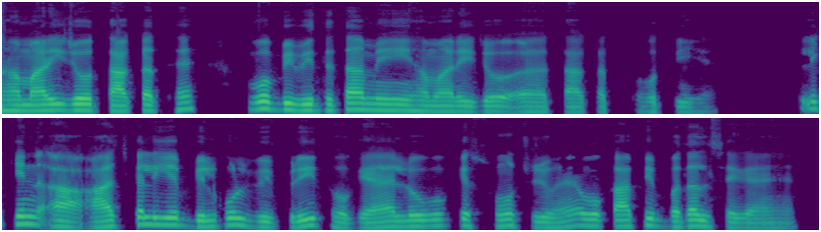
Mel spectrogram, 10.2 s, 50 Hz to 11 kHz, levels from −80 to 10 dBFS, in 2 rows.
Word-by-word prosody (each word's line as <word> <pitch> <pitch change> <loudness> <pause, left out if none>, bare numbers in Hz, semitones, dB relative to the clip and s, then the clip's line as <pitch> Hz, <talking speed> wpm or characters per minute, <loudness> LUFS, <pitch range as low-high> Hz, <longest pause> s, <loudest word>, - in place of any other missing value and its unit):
हमारी 125 +1 +4
जो 135 0 +5
ताकत 120 +1 +2
है, 155 +1 -1 0.4
वो 165 +1 +5
विविधता 135 0 +2
में 140 -1 +1
ही 130 -1 +2
हमारी 115 -1 0
जो 110 0 -1
अ, 105 -1 -3
ताकत 100 0 -5 0.2
होती 105 -1 -10
है। 100 0 -20 0.6
लेकिन 175 +2 0
अ, 130 - -2
आजकल 125 +7 +2
ये 160 0 +4
बिल्कुल 140 +3 0
विपरीत 120 +5 -1
हो 105 -2 -2
गया 105 +1 -1
है, 120 - +2
लोगों 130 +3 0
के 140 +1 -3
सोच 140 -1 -5
जो 110 -1 -1
है 125 +6 -4
वो 140 -1 +1
काफ़ी 130 +3 +1
बदल 135 +1 +2
से 110 -3 -6
गए 100 -1 -5
हैं। 100 0 -14
125 Hz, 200 wpm, -23 LUFS, 110-140 Hz, 0.6 s, जो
